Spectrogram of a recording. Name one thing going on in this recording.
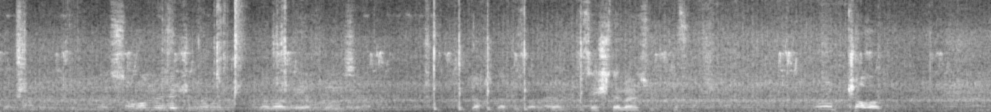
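Men talk with animation nearby, outdoors.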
